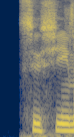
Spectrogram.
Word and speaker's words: Tsushima: Ghost of Tunisia. Am I pronouncing that right? – Tsushima. – Tsushima. I keep looking at it and reading it wrong.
